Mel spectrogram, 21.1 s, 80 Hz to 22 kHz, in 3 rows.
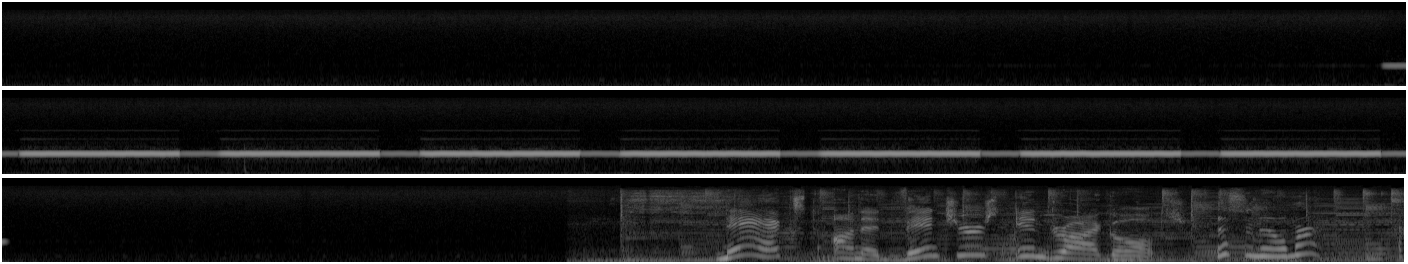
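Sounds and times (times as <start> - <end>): faint hum: 0.0 - 16.9
high countdown beeps: 6.9 - 14.1.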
